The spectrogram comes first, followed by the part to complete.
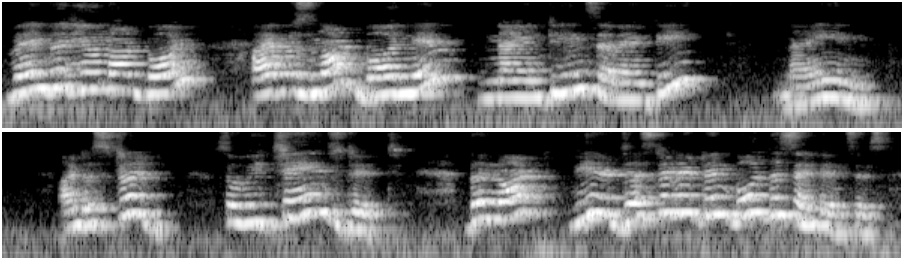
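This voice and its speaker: A woman teaching English grammar, repeating each sentence slowly word by word and asking her students questions. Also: sits high. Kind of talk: classroom grammar lesson. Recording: echoey room, voice from a distance.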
